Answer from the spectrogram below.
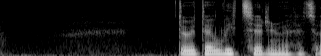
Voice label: "litr", Welsh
